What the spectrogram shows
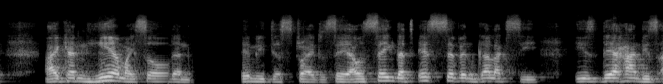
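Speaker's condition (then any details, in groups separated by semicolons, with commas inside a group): No condition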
